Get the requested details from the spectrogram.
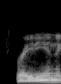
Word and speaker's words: Vradian: Why don't we start with your Vradian? Am I pronouncing that correct? Vradian Academy series. Mm-hmm.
